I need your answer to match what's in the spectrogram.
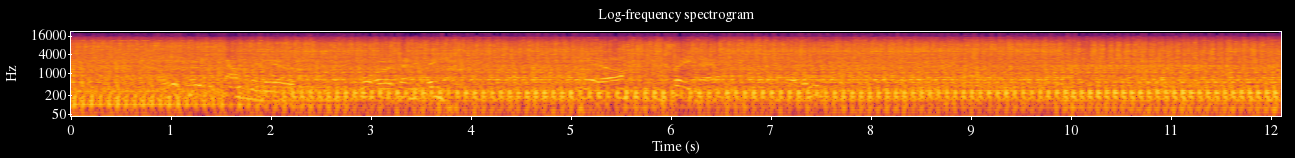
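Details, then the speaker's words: Single-cylinder engine after replacing the sheared flywheel key and setting the air gap: even, steady thumping with rattle from its mounting board banging, note changing slightly; running properly after repair. "Hear the note change slightly, but it actually works now. There you go. It actually works."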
